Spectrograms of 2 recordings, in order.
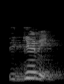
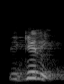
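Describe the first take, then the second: First: The stress is on the second syllable. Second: The stress is on the second syllable.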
